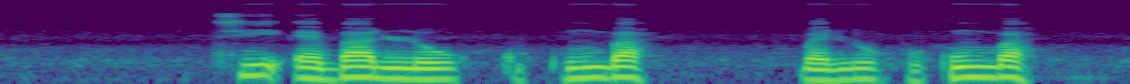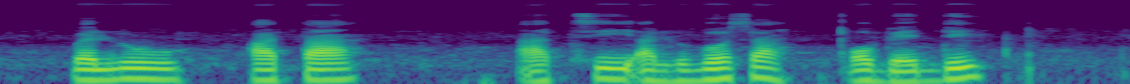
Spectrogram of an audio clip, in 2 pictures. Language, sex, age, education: Yoruba, male, 60+, secondary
